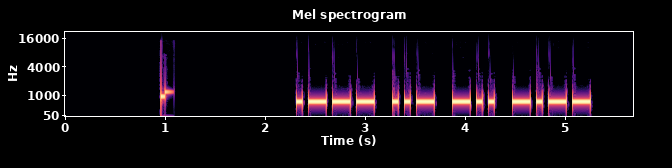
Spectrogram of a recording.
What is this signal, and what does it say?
Morse code, heard as a keyed tone, about 20 wpm, 700 Hz. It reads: JUDY
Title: USA Common Names - 20wpm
